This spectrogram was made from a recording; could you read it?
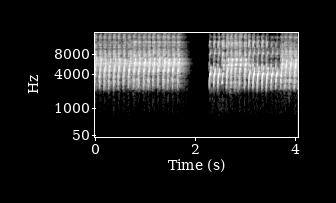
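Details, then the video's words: Cucak cungkok, the light-vented bulbul, in lively 'tembakan' song with small-bird fills meant as a training model for shamas and magpie-robins; two bursts of rapid, piercing repeated chirps broken by a brief pause. "CUCAK CUNGKOK SUPER GACOR ! Full Isian TEMBAKAN ISTIMEWA BURUNG KECIL"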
